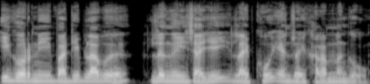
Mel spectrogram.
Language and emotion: Bodo, neutral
